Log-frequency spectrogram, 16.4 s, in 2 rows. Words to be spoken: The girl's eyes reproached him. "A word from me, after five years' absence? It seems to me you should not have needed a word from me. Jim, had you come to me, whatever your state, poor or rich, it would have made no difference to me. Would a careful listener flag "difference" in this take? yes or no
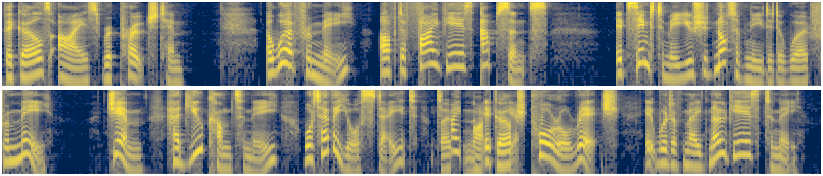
yes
